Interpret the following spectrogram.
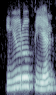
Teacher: European is pronounced European starting with a Y sound, not a vowel sound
